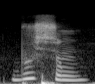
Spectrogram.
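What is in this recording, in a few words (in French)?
"BOUCHON", French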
